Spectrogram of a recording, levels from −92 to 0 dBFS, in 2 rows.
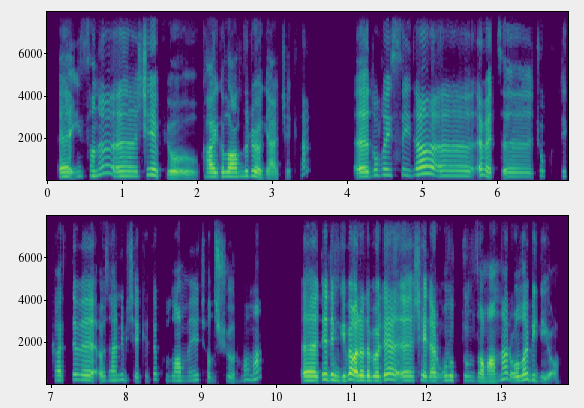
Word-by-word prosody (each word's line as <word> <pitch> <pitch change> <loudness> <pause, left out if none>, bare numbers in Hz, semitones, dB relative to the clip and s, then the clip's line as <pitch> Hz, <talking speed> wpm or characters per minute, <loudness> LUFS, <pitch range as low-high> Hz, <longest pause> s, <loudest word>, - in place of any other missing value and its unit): eee, 205 +2 +3
insanı, 230 - -6
eee, 220 0 0
şey 280 +6 -5
yapıyor, 235 - 0
ııı, 145 - -8
kaygılandırıyor 205 +3 +2
gerçekten. 145 -2 -9 0.7
Eee, 205 +3 +4
dolayısıyla, 275 +4 0 0.4
eee, - - -12
evet, 210 -9 -2
eee, 195 -1 -6
çok 230 -1 -15 0.2
dikkatli 220 +2 -7
ve 225 -3 +1
özenli 220 +4 -7
bir - - -23
şekilde 195 +6 -11
kullanmaya 205 -2 -7
çalışıyorum 195 0 -13
ama, 260 +9 -7 0.5
eee, 205 +1 +5
dediğim 240 -5 +2
gibi 205 +7 +3
arada 210 -1 +8
böyle, 200 +3 +4 0.3
eee, 200 - -3
şeyler, 195 -1 +1
unuttuğum 210 -1 -8
zamanlar 170 +9 +1
olabiliyor. 230 - -1
210 Hz, 140 wpm, -22 LUFS, 195-240 Hz, 0.7 s, arada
